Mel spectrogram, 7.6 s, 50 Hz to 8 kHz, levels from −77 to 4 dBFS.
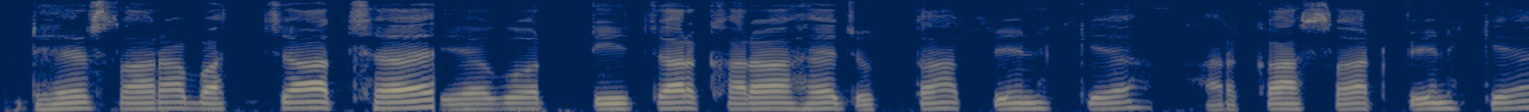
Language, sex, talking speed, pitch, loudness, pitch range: Bhojpuri, male, 115 wpm, 150 Hz, -32 LUFS, 140-155 Hz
